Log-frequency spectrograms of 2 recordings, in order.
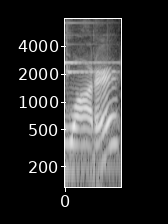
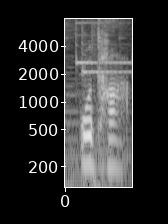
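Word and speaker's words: water: the last bit clearly In American accent, ‘war-er~’ in australian or New Zealand accent, ‘wotah’ Jennie basically speaks English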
